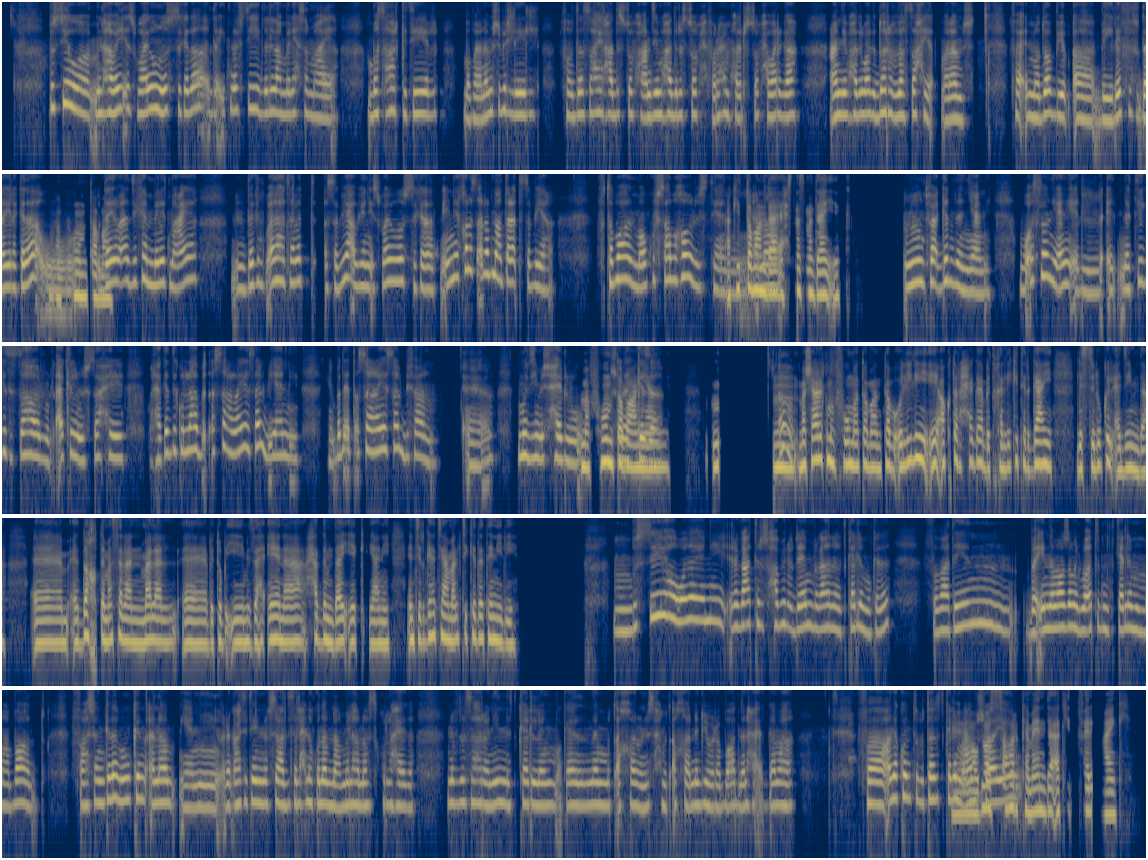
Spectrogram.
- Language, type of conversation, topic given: Arabic, advice, ليه برجع لعاداتي القديمة بعد ما كنت ماشي على عادات صحية؟
- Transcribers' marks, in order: tsk; tapping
